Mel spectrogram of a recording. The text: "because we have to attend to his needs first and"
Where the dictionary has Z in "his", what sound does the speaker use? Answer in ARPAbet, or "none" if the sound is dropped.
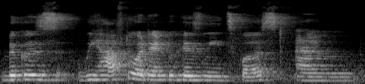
Z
